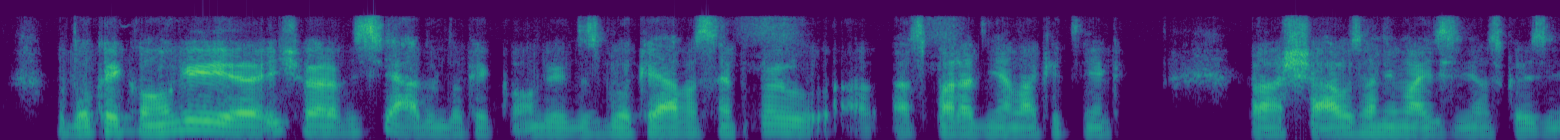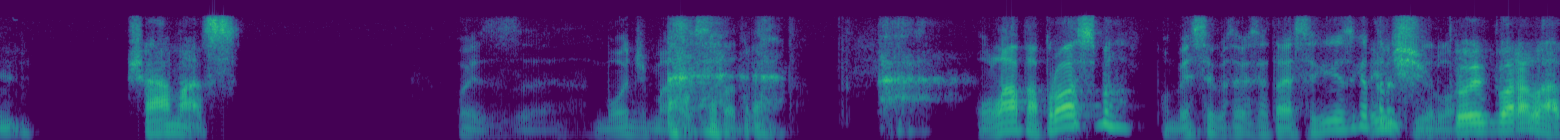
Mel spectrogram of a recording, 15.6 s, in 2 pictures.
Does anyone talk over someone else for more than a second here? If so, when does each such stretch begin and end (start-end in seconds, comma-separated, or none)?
none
